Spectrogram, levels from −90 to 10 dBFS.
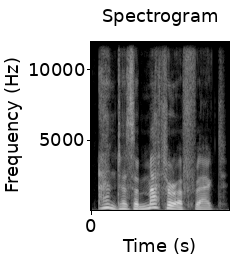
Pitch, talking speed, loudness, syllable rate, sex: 180 Hz, 260 wpm, -17 LUFS, 5.6 syllables/s, male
